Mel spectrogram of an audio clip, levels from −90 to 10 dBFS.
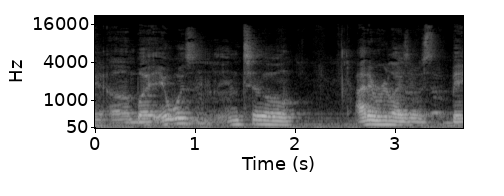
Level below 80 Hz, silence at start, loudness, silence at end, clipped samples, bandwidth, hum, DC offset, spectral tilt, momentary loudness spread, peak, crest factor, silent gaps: -48 dBFS; 0 s; -27 LUFS; 0 s; under 0.1%; 15.5 kHz; none; under 0.1%; -7 dB/octave; 13 LU; -10 dBFS; 16 dB; none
